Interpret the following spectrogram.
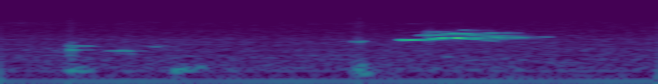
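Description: A short, high-pitched, wavering animal-like call about one and a half seconds in, over a faint steady low hum.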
